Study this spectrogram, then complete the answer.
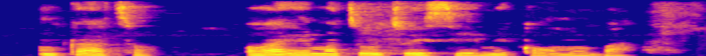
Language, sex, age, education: Igbo, female, 15-29, secondary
